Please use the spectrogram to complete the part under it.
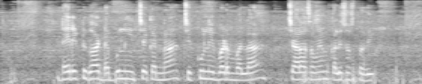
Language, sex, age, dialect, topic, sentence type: Telugu, male, 18-24, Central/Coastal, banking, statement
